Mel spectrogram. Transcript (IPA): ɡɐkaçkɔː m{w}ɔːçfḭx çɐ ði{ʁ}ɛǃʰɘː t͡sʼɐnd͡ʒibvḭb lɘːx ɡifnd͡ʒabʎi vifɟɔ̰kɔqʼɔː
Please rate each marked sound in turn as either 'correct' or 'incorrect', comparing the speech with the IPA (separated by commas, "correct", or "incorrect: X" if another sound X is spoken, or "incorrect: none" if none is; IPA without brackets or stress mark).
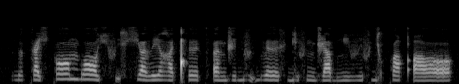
incorrect: b, correct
